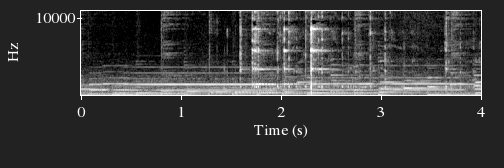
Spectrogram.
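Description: Background music of steady held notes, with a few light clinks of a glass being handled at the counter. The sharpest clink comes a little past halfway and rings briefly.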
